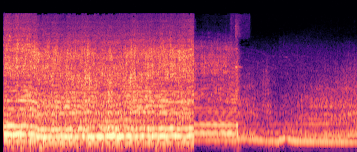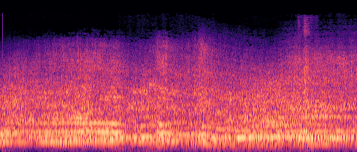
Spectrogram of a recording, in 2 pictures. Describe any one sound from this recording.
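A racing car engine roars at high revs, shifting through the gears.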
